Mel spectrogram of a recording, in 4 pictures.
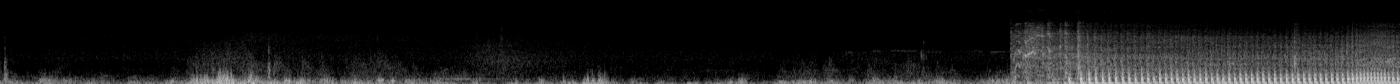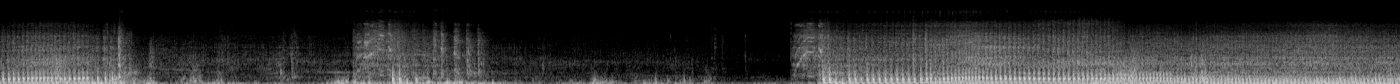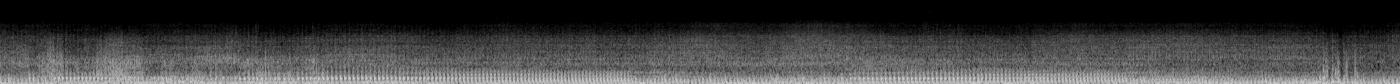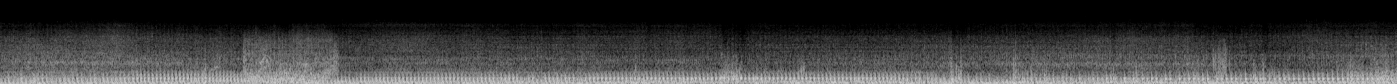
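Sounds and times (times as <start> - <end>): dirt bike engine revving: 10.1 - 15.5, 16.2 - 19.3, 21.9 - 55.9.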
